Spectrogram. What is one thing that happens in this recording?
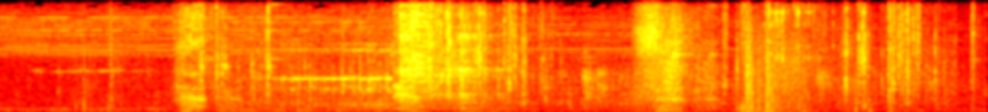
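A metal hook clangs and screeches along a rail.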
